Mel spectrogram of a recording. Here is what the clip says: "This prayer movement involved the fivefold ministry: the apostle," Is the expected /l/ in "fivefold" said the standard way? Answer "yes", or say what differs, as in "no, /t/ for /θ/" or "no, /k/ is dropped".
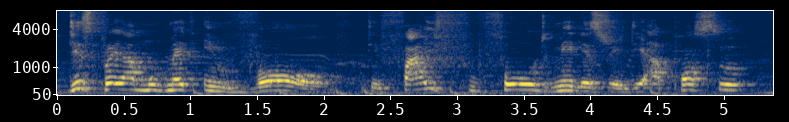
yes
